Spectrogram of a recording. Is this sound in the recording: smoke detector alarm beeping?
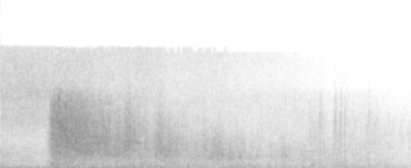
no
